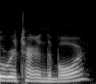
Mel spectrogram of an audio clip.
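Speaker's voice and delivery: usual speaking voice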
